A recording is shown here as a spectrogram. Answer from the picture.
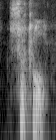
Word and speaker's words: subtle: Subtle with a silent B.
